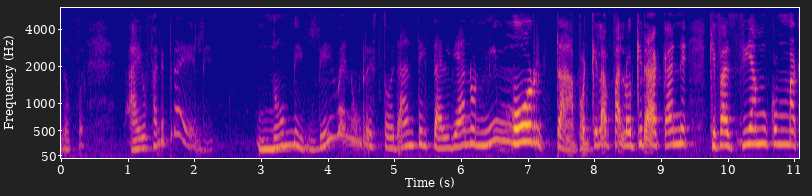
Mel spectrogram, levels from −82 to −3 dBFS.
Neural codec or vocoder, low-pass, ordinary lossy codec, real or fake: none; 5.4 kHz; AAC, 48 kbps; real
